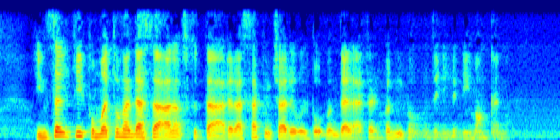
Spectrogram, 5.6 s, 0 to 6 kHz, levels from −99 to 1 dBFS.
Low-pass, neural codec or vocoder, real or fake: 5.4 kHz; codec, 16 kHz, 0.5 kbps, FunCodec, trained on LibriTTS, 25 frames a second; fake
